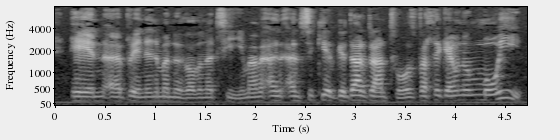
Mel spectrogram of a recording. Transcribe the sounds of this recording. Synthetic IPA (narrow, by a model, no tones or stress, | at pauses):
heːnəbrɪnɪnəmənəðɔðənətʰiːmaənənsɪkʰɪrɡədarɡrantʰoːsvɛɬɛɡɛwnuːmʊj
